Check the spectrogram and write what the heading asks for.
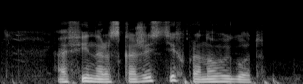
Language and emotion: Russian, neutral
